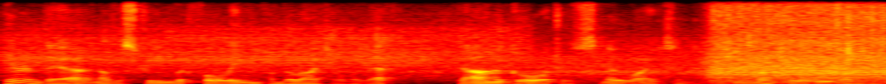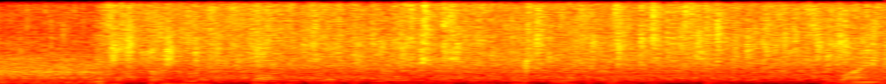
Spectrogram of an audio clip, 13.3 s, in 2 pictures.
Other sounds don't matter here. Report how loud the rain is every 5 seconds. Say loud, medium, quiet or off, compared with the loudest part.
quiet, loud, loud.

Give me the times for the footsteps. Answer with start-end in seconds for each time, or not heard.
not heard.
